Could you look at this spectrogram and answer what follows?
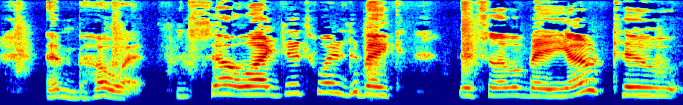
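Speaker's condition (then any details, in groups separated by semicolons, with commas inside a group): Mild cerebral palsy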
